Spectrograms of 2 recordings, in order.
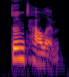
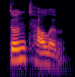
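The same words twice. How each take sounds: Both takes have the same delivery.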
